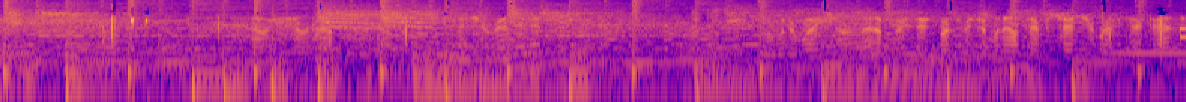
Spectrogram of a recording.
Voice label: international call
